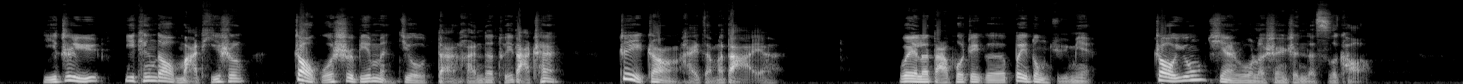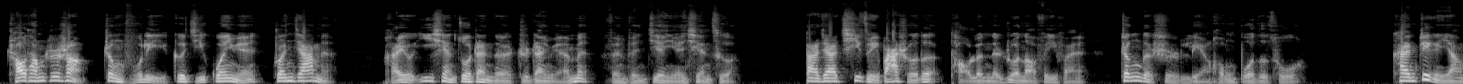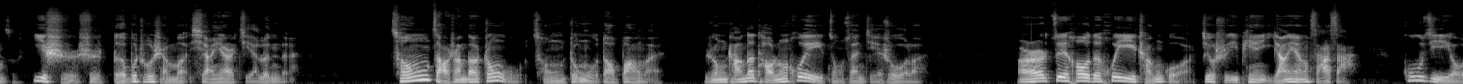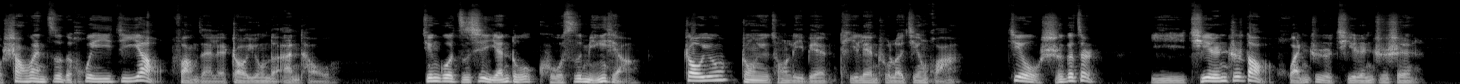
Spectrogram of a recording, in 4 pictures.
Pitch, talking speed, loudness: 110 Hz, 220 characters per minute, -18 LUFS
